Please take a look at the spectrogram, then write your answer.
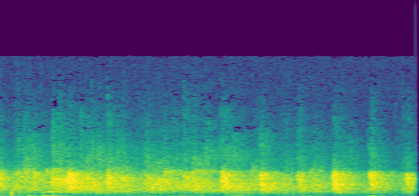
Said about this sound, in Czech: Dobře, tak to můžeme počítat za správně uhodnotou dvojici. Já myslím, že můžeme zatleskat.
